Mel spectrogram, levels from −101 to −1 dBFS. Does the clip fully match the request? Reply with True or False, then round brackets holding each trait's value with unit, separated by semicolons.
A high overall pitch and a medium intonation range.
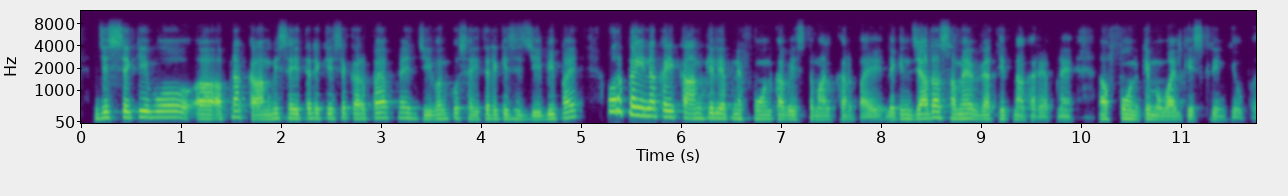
False (135 Hz; 3.9 semitones)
